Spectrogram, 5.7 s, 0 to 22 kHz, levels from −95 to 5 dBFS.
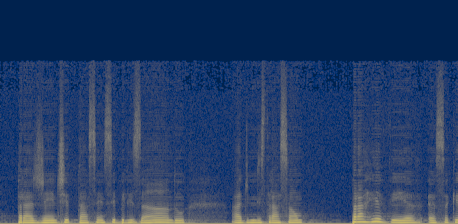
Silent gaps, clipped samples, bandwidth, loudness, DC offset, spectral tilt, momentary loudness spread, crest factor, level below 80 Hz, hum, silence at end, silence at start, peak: none; under 0.1%; 14.5 kHz; -23 LUFS; 4%; -7.5 dB/octave; 6 LU; 18 dB; -42 dBFS; none; 0 s; 0.2 s; -6 dBFS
